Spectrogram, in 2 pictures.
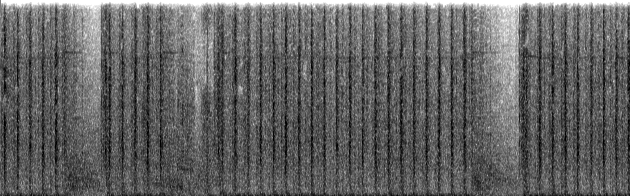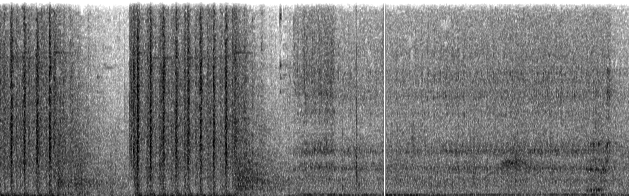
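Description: Rapid machine-gun fire from a vehicle in the War Thunder combat game, loud sustained bursts with brief pauses between them, then a lower mechanical rumble near the end.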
